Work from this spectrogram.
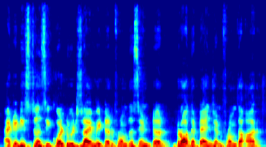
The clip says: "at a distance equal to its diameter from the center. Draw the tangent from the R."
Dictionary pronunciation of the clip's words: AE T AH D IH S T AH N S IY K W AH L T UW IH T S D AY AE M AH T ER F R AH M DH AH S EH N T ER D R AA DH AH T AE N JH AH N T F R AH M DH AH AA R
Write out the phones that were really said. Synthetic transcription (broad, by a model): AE T AH D IH S T AH N S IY K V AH L T UW IH T S D AY M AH T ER F R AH M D AH S EH N T ER D R AA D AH T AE N SH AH N F R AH M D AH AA R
